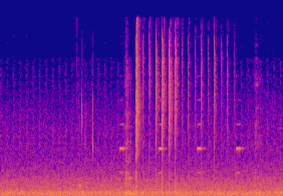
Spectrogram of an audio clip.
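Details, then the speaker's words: Revlite Q-switched laser, first-ever treatment of a never-treated, non-coverup black tattoo under topical anesthetic: rapid sharp snapping clicks over a steady machine hum as pulses target the ink; Q-switched laser pulses. "now that is a very nice fluence I can feel in the skin um the um snapping feel when you're really targeting the ink"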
